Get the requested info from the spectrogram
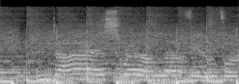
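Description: Pop-punk rock song: a full band with a steady drum beat under a female voice singing a wavering, drawn-out line.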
